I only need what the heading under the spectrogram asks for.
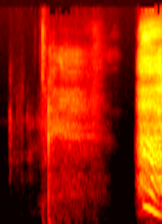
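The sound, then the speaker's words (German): A deep breath: a soft, airy inhale lasting nearly a second, followed after a short pause by a louder, voiced sighing exhale. “Atme mal tief mit mir durch.”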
